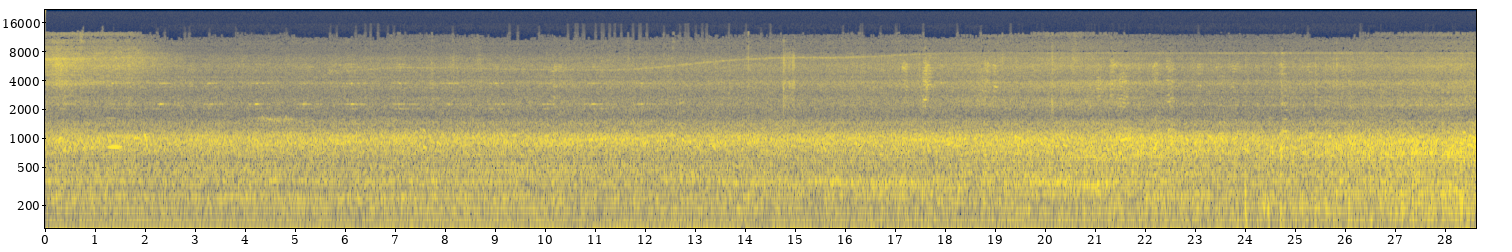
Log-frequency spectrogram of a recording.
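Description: MBTA Commuter Rail diesel-hauled passenger train departing, its coaches rolling past at low speed with a steady low rumble and hum, loudest about ten seconds in.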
